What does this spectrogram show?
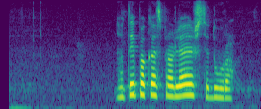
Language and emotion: Russian, neutral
